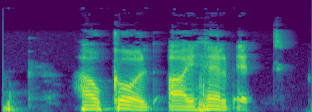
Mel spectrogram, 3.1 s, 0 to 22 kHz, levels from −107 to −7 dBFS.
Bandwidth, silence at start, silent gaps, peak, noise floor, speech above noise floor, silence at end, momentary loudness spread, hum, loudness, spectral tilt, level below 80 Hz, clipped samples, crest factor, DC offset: 7.4 kHz; 0.05 s; none; 0 dBFS; -50 dBFS; 35 dB; 0.3 s; 20 LU; none; -16 LUFS; -7 dB/octave; -44 dBFS; under 0.1%; 18 dB; under 0.1%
